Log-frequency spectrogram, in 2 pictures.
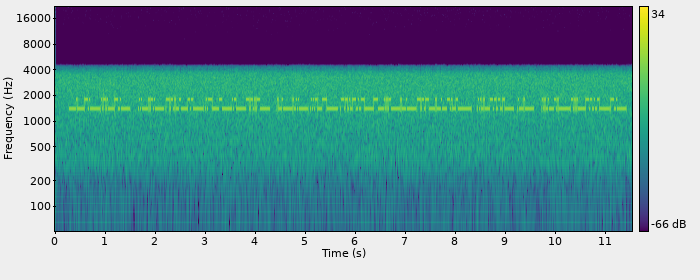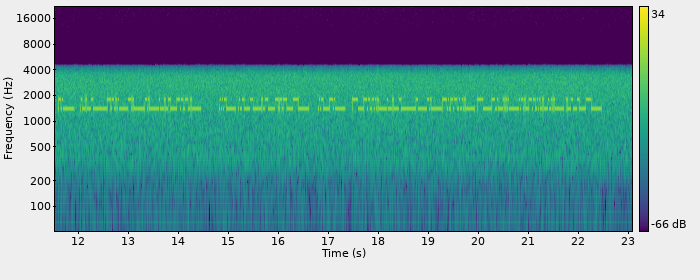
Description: TTY/TDD text telephone tones (45.45 baud Baudot), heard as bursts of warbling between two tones, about 400 Hz shift, 1600 Hz centre, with phone line noise. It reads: HDNXD ULEMB ZQJSO AAOSK MKHVF IKFGR WNGQV XHGKV NSWMA MTBHT RKVVG JTNYD FJUVT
